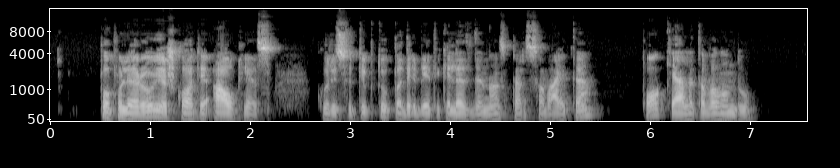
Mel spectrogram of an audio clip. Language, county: Lithuanian, Tauragė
